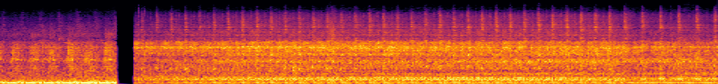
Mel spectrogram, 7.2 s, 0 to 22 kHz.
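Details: Lowered 6.2 diesel Suburban at idle with a terrible exhaust leak: a sharp, regular puffing tick rides over the diesel clatter in time with firing. The fix is replacing rusty pipe with pipe from the junk pile.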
